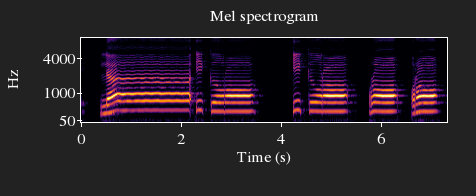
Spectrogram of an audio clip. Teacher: देखिए, रा का मामला ये है कि रा के ऊपर ज़बर या पेश आए तो रा को क्या करना है? मोटा पढ़ना है, पुर करके पढ़ना है, भर के, मुंह भर के पढ़ेंगे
